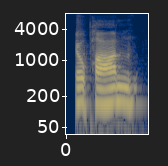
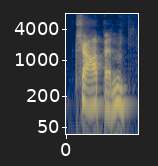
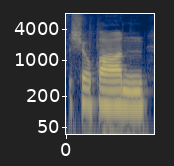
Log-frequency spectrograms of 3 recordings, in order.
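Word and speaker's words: Chopin: listening to chopan um chopan I I know it's not pronounced choen but um I was listening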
